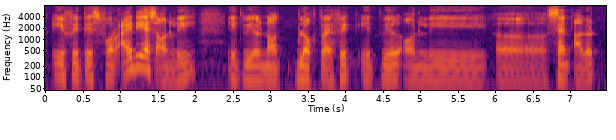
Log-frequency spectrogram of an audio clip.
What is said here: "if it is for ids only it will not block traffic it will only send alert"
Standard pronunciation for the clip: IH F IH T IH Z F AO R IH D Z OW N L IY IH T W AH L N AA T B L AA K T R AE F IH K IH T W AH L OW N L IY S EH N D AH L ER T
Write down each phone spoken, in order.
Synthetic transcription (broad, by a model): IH F IH T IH S F AO R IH D S OW N L IY IH T W AH L N AA T B L AA K T R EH F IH K IH T W AH L OW N L IY S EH N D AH L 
